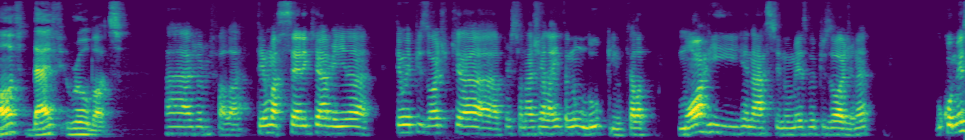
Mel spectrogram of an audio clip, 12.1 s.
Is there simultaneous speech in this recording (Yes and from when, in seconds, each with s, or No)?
No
